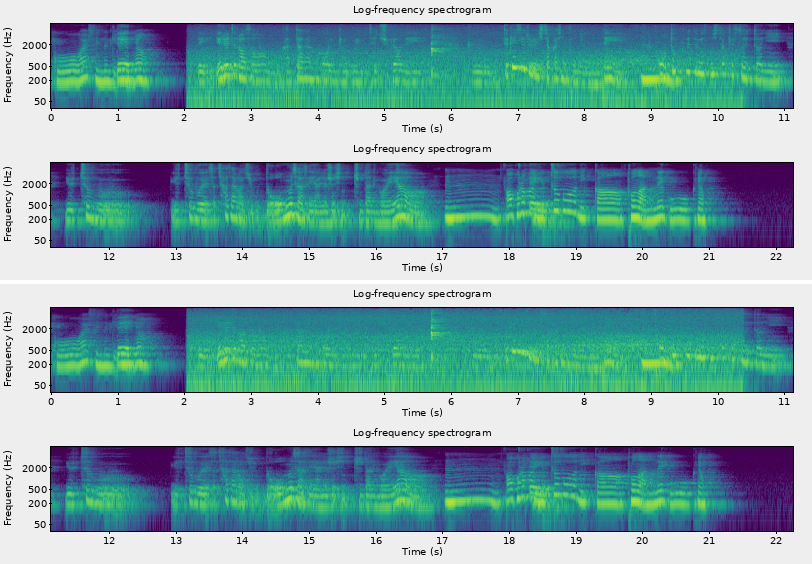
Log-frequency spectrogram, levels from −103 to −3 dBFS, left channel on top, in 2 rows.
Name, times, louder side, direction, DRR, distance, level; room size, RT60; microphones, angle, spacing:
voice 1, 0.0-1.5 8.8-9.5 17.0-21.0, left 2 dB, 55° left, 5 dB, 0.9 m, -24 dB
sound 1, 2.0-10.4, right 4 dB, 70° right, 0.7 m, -30 dB
voice 2, 2.2-8.7 9.1-11.0 11.3-12.3 12.9-16.8 18.3-18.8, left 2 dB, 75° left, 4 dB, 2.3 m, -27 dB
23.5 x 12.5 x 4.3 m, 0.75 s
head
